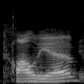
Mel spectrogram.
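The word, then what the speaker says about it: Poilievre: Yeah, I can't pronounce the last name, Kalev. Like it's just like Paulie like a Paulie wants a cracker and EV.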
